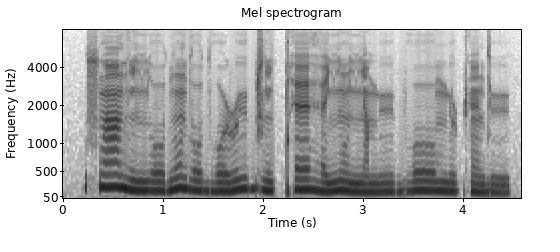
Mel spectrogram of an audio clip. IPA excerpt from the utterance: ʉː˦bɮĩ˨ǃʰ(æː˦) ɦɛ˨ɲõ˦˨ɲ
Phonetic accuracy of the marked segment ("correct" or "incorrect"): incorrect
